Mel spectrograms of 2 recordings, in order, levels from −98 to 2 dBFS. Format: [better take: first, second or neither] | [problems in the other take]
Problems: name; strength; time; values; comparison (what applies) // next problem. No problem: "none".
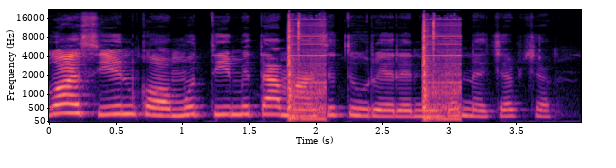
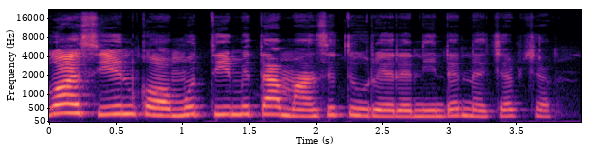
second | background sound (Printer); 2 dB above the speech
